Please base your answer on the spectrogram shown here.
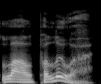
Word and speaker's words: Lollapalooza: It contains 4 L sounds in rapid succession at the beginning of syllables, Lola La Parua. For a Japanese speaker, each of these L sounds would present difficulty, making it virtually impossible to pronounce the word correctly without extensive training.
